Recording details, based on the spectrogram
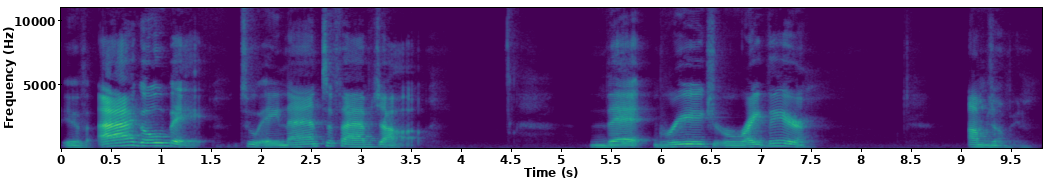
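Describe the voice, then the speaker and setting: Low-voiced chatty woman with drawl. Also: expressive, extremely slow, pauses often, sharp tone. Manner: chatty and candid, laughs often, drifts off track. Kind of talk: casual monologue.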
